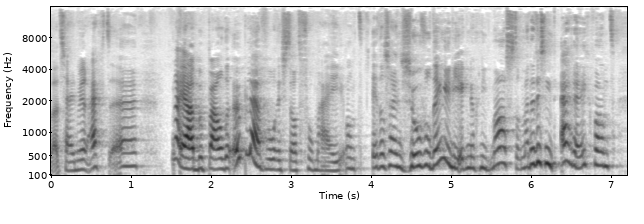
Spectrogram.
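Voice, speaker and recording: High-voiced woman coaching with energy. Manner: energetic, mixes English words into Dutch, emphatic repetition. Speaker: podcast host and business coach. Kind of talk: solo motivational podcast talk.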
